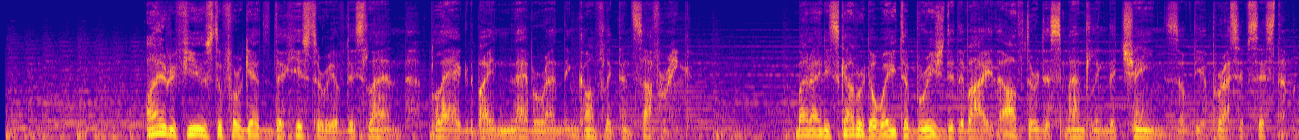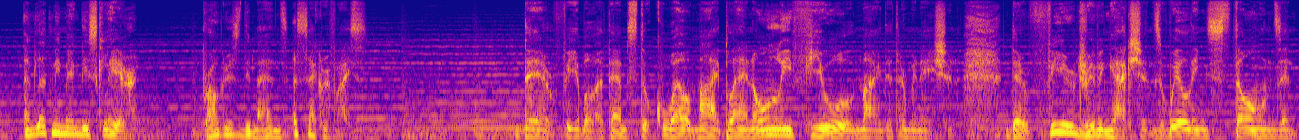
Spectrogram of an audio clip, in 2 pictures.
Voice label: male english with croatian accent narration

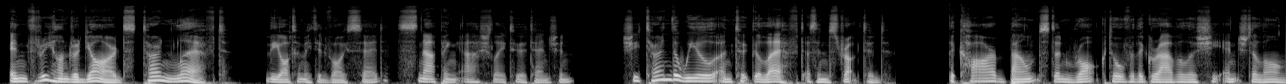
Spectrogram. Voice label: male english scottish narration compilation

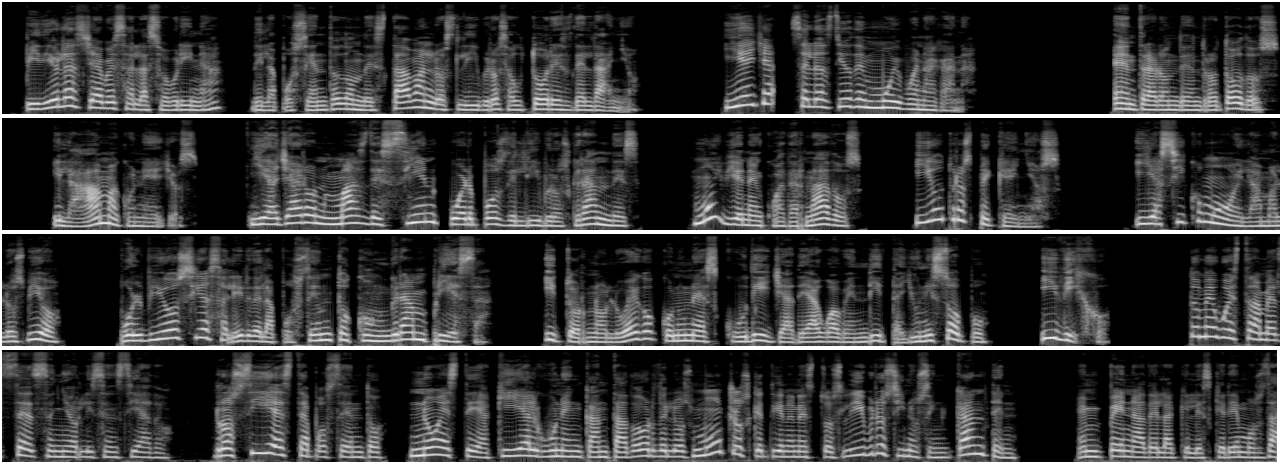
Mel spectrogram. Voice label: female neutral spanish latam audiobook narration

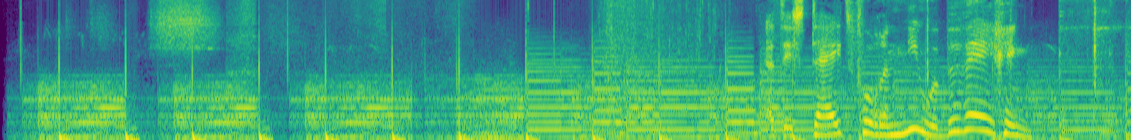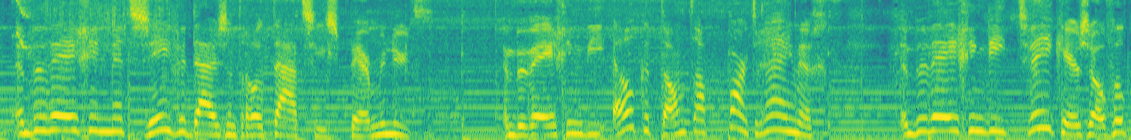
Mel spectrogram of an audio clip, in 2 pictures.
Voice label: female Dutch commercial; oral b

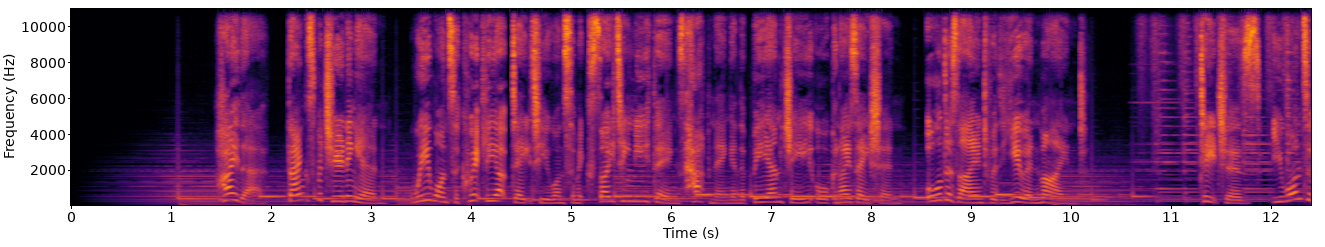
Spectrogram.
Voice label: female english corporate compilation; Devine Voices

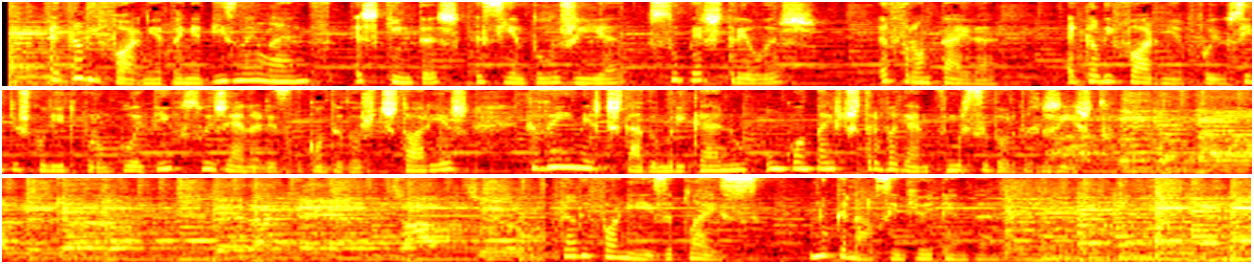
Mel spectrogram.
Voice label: female portuguese tv promo

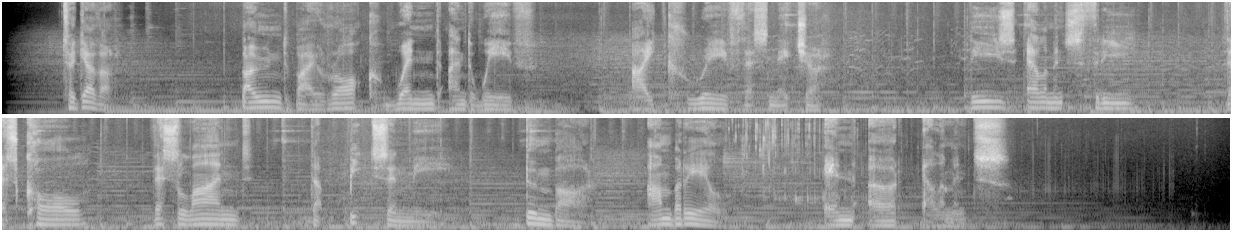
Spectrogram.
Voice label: male english scottish commercial; doom bar

